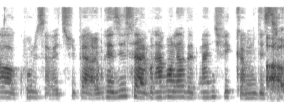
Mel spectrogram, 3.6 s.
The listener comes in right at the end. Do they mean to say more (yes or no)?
yes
